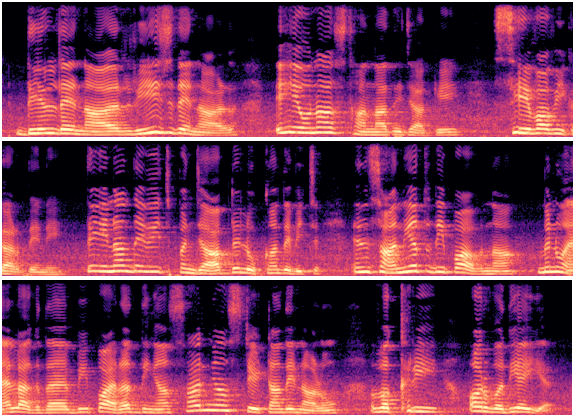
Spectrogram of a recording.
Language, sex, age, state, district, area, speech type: Punjabi, female, 45-60, Punjab, Mohali, urban, spontaneous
